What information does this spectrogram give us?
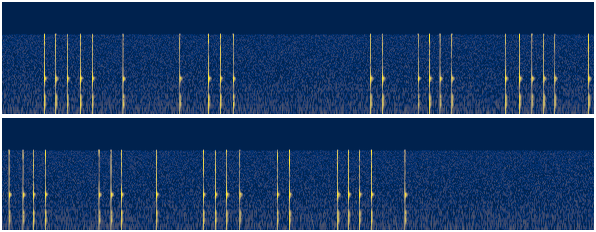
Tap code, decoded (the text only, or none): VC IZLRQ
